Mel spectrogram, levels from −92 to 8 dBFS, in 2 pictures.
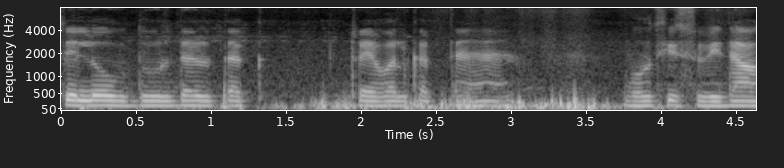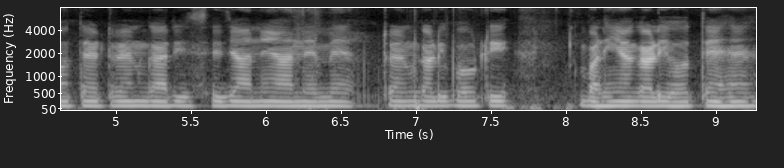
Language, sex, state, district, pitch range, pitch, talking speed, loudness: Hindi, male, Chhattisgarh, Kabirdham, 130-135 Hz, 135 Hz, 175 wpm, -21 LUFS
